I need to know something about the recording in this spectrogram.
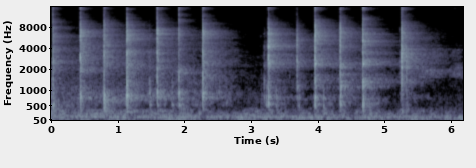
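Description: Sharp taps or knocks, about three a second, each with a short ringing decay, in two runs separated by a pause of about a second.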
